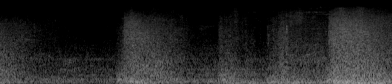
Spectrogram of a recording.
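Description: Swords clash and ring in quick blows.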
